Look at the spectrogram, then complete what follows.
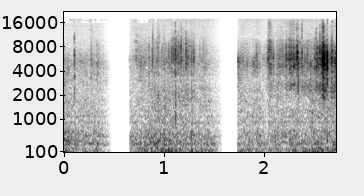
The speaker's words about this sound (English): Thank you for bearing with my Bible Olympics. You guys are doing great. I love hearing pages turn. I can't always tell when the fingers are hitting phones, but I like hearing the pages turn.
